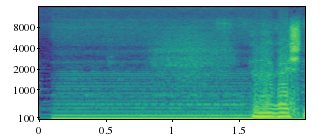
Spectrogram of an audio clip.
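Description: A loud, steady low hum with a few even overtones, starting abruptly and holding level throughout; a man's voice comes in over it near the end.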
